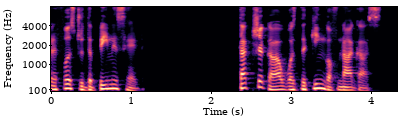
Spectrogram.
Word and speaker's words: Takshaka: Takshaka can also be pronounced as dakshaka. Duck plus shaka.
